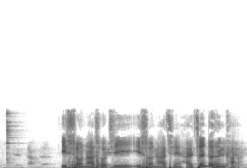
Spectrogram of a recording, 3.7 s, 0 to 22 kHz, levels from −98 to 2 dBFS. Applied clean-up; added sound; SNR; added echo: none; Cutlery, silverware; 18 dB; none.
